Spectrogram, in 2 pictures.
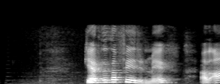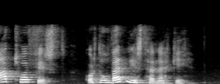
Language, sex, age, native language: Icelandic, female, 30-39, Icelandic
